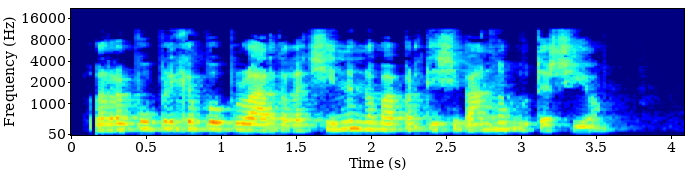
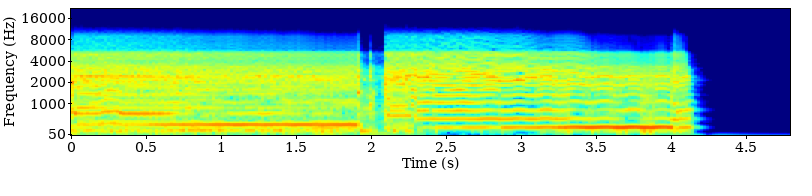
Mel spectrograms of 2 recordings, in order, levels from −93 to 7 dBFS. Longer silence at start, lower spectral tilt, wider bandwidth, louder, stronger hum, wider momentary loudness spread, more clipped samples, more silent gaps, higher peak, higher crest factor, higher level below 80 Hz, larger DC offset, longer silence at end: first, 0.15 s vs 0 s; about the same, -4 dB/octave vs -4.5 dB/octave; first, 11.5 kHz vs 10 kHz; second, -27 LUFS vs -15 LUFS; neither; first, 7 LU vs 3 LU; neither; neither; second, -8 dBFS vs -4 dBFS; first, 20 dB vs 12 dB; second, -80 dBFS vs -52 dBFS; neither; second, 0.5 s vs 0.65 s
